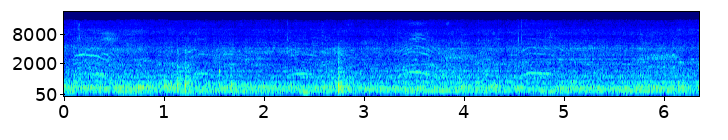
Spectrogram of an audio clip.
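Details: Indoors at a central Kansas Ragdoll cattery, kittens produce soft, short, arched mews spaced a second or two apart, half-buried in a steady background hum with a few clicks.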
